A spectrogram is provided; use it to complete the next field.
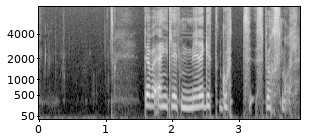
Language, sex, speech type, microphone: Norwegian, female, spontaneous, Sennheiser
